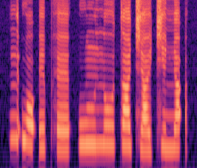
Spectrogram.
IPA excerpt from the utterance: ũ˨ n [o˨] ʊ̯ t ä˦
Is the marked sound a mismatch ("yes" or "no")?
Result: no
